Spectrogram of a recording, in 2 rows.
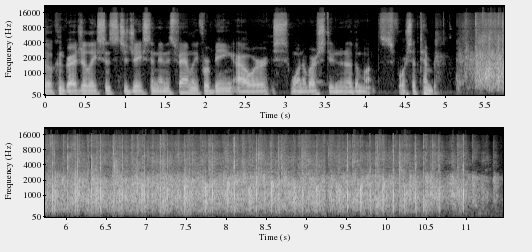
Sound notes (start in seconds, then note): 5.1 audience applauding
